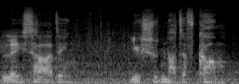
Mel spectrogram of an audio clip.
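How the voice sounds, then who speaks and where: Man playing a solemn, low-voiced dwarf. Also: steady tone, noisy background, natural voice. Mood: grave, grateful. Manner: solemn, formal, measured phrasing. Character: grave, formal dwarven man rescued from underground. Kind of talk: video game voice acting. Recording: music under the voice. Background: game music.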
